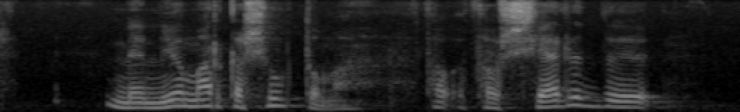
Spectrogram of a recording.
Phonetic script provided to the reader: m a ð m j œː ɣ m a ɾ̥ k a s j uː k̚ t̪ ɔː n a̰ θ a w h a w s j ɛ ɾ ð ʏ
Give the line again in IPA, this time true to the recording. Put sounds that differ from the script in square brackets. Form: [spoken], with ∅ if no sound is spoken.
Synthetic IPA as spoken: m [ɛ] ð m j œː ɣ m a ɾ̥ k a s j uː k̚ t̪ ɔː [m] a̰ θ a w [θ] a w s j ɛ ɾ ð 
